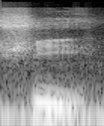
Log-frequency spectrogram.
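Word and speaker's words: 四: numbers is four because four in china and japan is pronounced she and she means death number nine is also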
